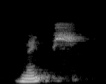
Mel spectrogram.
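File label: "napes", English, British accent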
